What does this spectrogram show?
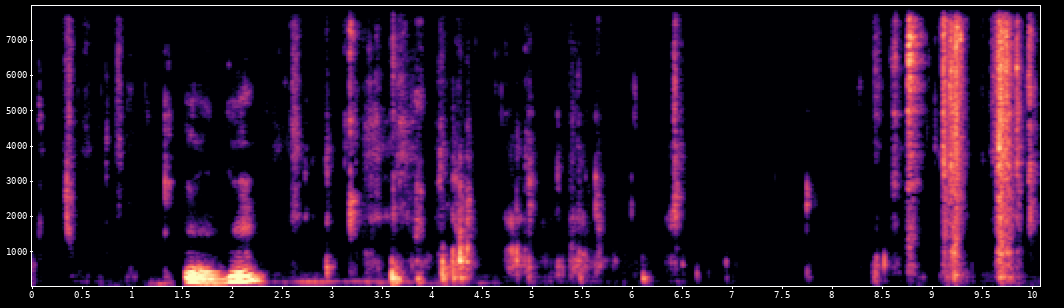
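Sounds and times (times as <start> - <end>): person chewing: 0.0 - 1.4, 2.6 - 6.6.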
